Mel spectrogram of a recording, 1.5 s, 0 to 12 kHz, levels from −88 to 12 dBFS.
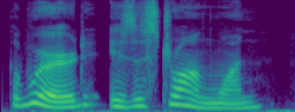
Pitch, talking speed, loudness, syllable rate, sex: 190 Hz, 245 wpm, -19 LUFS, 5.7 syllables/s, female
